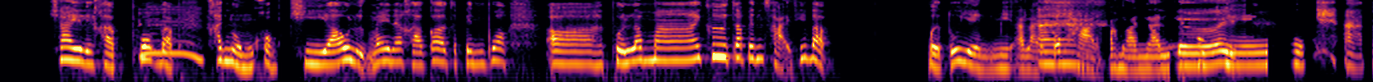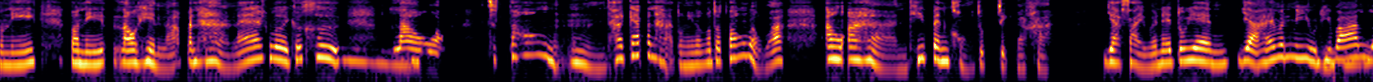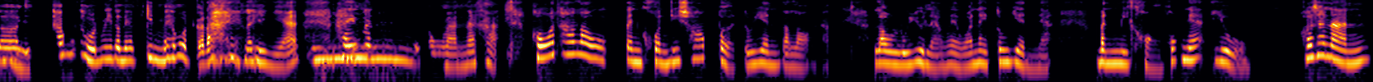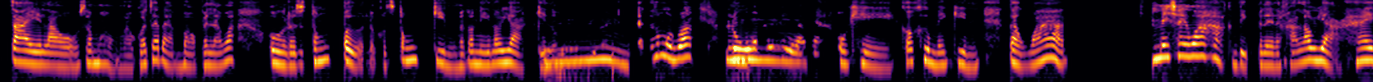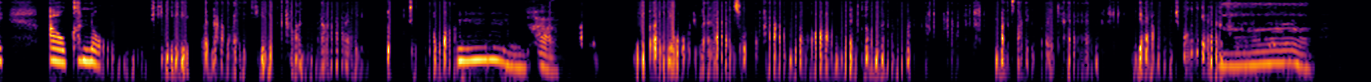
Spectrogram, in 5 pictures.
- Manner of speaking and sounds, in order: mechanical hum; other background noise; distorted speech; tapping; laughing while speaking: "ได้ อะไร"; unintelligible speech; unintelligible speech; unintelligible speech; unintelligible speech
- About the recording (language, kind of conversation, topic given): Thai, advice, ทำไมฉันพยายามควบคุมอาหารเพื่อลดน้ำหนักแล้วแต่ยังไม่เห็นผล?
